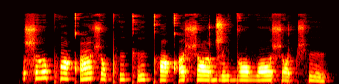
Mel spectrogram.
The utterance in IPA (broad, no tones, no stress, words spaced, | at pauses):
ʂɤpʰɔ̃ qʼõʃɔpʰɨ kʼɨkʰɒ qʼoʃɒ ɖ͡ʐidɔ vɔʃɔ t͡ʃʰɨ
